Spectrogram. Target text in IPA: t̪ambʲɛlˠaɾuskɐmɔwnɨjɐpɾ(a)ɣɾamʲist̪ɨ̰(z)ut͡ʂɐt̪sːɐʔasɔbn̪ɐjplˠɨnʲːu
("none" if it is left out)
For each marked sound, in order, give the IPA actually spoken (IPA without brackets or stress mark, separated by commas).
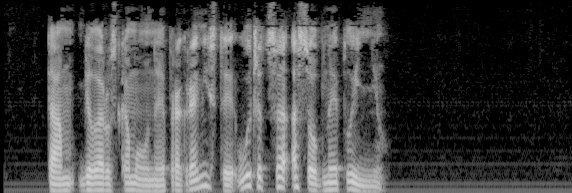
ɐ, v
